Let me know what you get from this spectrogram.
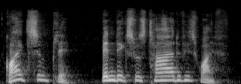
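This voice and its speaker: Give this part as a confident British amateur sleuth in a radio mystery. The voice is mid-pitched and a little husky, with lively, swooping intonation. The delivery is deliberate and emphatic, like a formal case being laid out. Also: male voice, exaggerated voice. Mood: confident, explanatory. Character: confident amateur male detective laying out his case. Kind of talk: British radio drama acting.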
